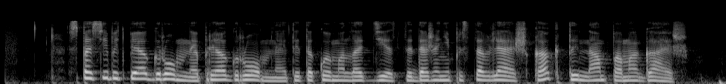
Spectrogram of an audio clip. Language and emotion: Russian, positive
